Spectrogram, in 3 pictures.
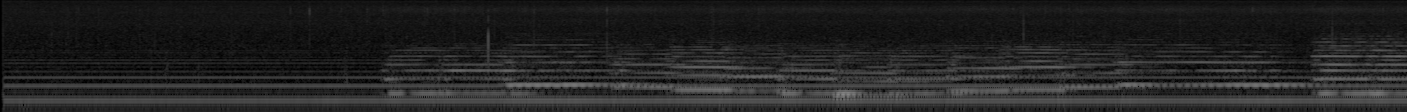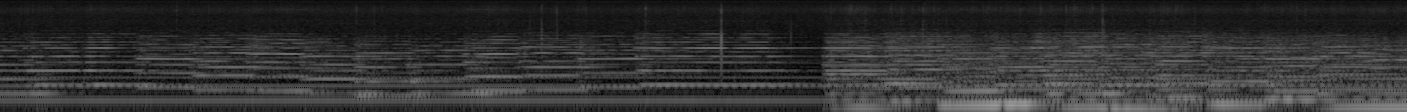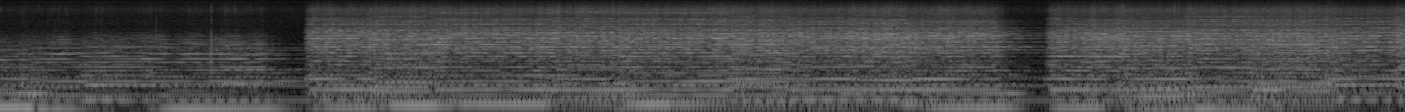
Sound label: Christmas Pipes and Chimes, Theater Organ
